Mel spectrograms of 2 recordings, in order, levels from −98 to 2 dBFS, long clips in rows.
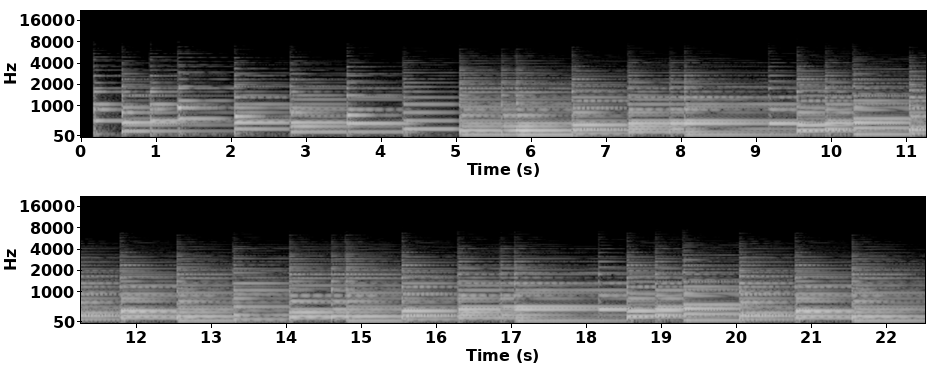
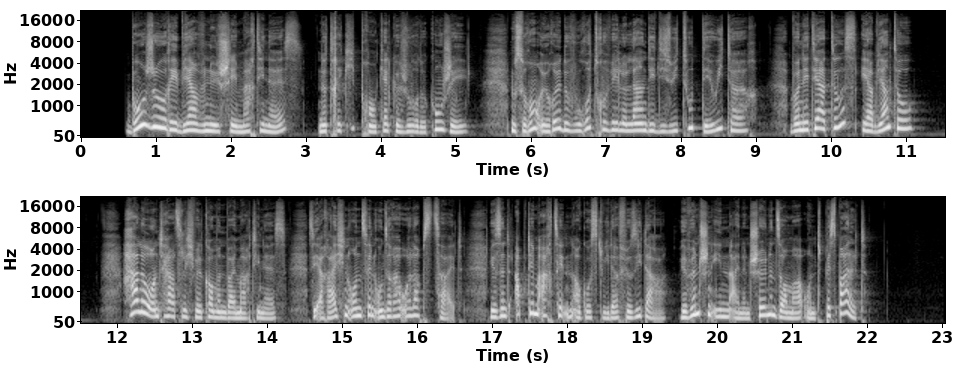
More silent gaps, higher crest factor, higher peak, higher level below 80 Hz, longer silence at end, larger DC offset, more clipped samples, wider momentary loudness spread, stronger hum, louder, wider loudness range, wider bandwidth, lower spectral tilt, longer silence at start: neither; about the same, 14 dB vs 16 dB; second, -12 dBFS vs 0 dBFS; about the same, -48 dBFS vs -46 dBFS; second, 0 s vs 1.1 s; neither; neither; second, 6 LU vs 10 LU; neither; second, -27 LUFS vs -15 LUFS; about the same, 3 LU vs 3 LU; second, 5.2 kHz vs 20 kHz; first, -10.5 dB/octave vs -5 dB/octave; second, 0.15 s vs 0.6 s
